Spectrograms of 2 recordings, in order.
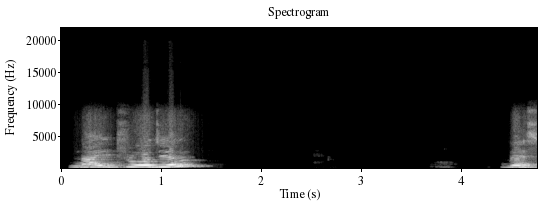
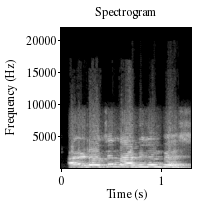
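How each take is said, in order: First: nitrogen drawn out very slowly, long pause before বেস; slow emphasis. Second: Said in the usual way. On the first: Shown as a demonstration. Teacher stressing the term nitrogen বেস for students, slow and drawn out.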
